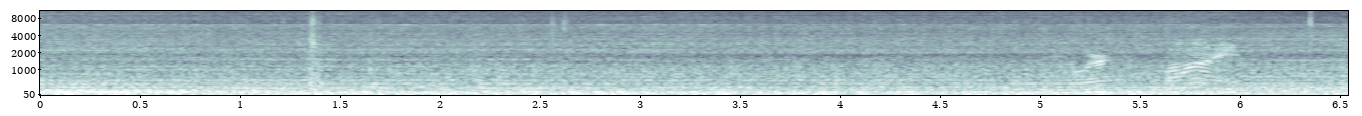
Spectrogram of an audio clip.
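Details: Nissan RB26DETT idling on the old Apexi Power FC ECU, confirming the car is fine and the Haltech Elite 2500 ECU is faulty: steady even idle, smooth low rumble, no misses, knocks or surges; normal idle.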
